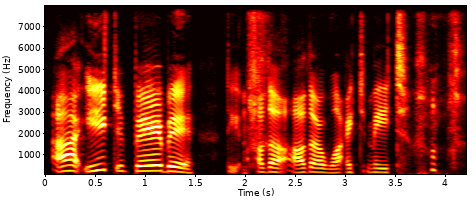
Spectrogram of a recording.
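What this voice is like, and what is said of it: Fat Bastard character impression. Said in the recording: “my Fat Bastard impression”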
